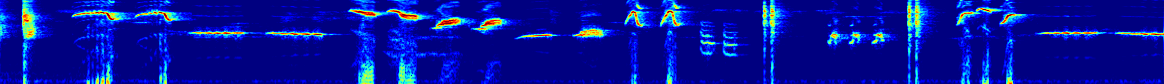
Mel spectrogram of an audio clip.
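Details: Rolling, nonstop song from a male Pacitan mountain white-eye showing off its varied repertoire: quick high chips alternating with short, level whistled notes, packed densely with almost no pauses.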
